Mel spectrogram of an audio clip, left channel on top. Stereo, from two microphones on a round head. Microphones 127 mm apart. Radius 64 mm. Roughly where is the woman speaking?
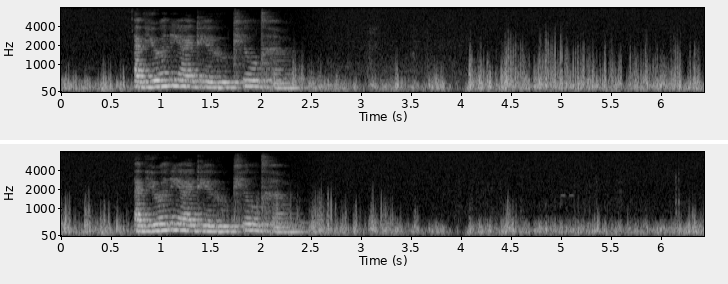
Left.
